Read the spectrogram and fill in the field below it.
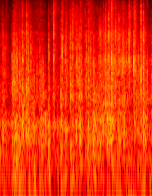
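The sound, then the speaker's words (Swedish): Paper crinkles and tears continuously as a very large, heavy blue gift package is unwrapped, a dense, steady rustling with brief sharper rips, fairly loud and with no voices over it. “Nu är det ett jättestort paket som är blått. Ska du öppna?”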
